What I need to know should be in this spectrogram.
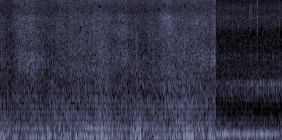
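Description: Water rushes and splashes loudly against a moving boat.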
